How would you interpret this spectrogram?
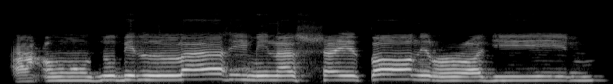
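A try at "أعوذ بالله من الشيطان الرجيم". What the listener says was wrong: Nah, ainnya diperdalam.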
